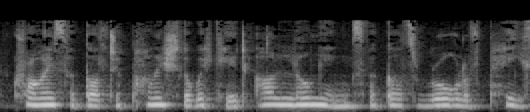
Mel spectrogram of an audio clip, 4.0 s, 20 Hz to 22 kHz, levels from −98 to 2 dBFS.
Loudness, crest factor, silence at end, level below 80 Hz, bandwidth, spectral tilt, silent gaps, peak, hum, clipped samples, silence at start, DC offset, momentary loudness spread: -29 LUFS; 16 dB; 0 s; -74 dBFS; 11.5 kHz; -5 dB/octave; none; -14 dBFS; none; under 0.1%; 0.1 s; under 0.1%; 9 LU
